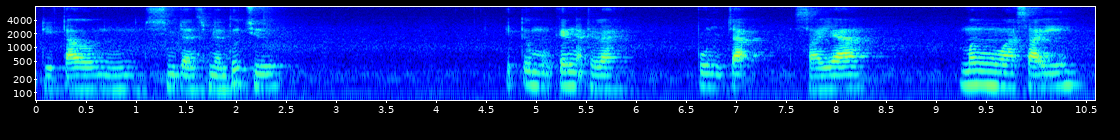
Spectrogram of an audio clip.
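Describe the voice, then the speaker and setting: A man in his forties from Indonesia, hosting his channel and narrating his own life story in a measured way with frequent pauses. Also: mid-range voice, mellow. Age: 40s. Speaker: channel host. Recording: echoey room, faint ambient noise.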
